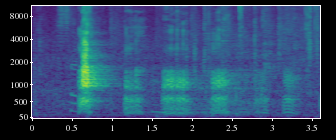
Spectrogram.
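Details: Basset hounds, European basset puppies climbing over and playing on an adult male basset. One sharp, loud bark opens, then four rough, harmonic growling pulses follow over about two seconds, with faint human voices.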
